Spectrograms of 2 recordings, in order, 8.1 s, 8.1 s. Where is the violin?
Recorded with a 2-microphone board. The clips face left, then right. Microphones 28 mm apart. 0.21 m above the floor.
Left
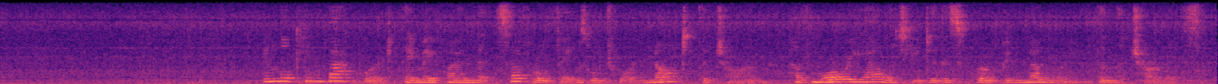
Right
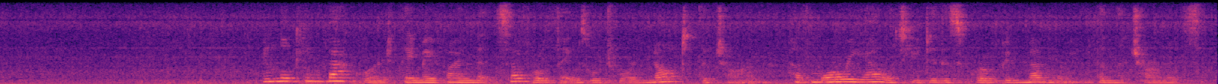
No violin in this recording.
